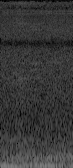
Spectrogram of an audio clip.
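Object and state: Nothing is struck.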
